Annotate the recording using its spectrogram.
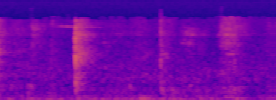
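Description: A few short, sharp clicks over quiet room tone, the loudest about half a second in.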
